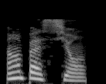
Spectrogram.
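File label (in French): "impatient", French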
